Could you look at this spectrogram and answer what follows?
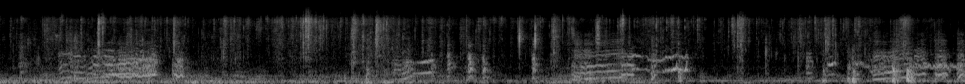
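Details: Hens in a backyard flock eating food scraps give repeated stacked, nasal clucks in several bursts spread across the recording, over a steady low hum and scattered pecking clicks.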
